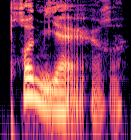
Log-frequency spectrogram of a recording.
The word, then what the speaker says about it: première: And then for the feminine form, you will get première. Okay, so it's open, this eh sound.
